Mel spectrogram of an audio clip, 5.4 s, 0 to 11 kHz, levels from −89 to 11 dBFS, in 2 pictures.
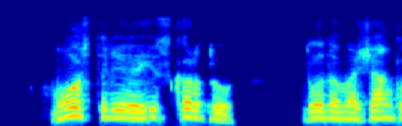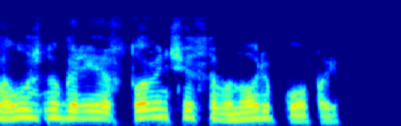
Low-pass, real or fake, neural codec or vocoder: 7.2 kHz; fake; codec, 16 kHz, 6 kbps, DAC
